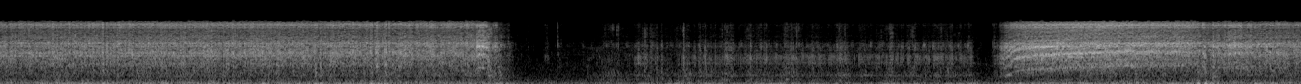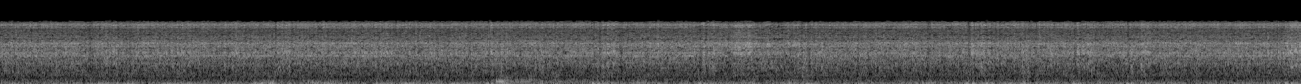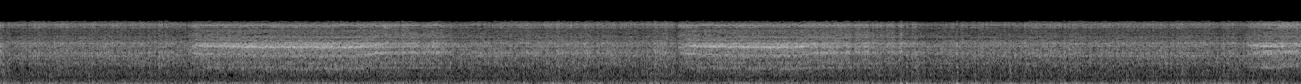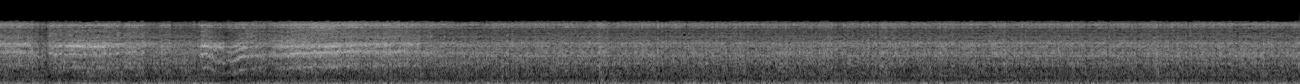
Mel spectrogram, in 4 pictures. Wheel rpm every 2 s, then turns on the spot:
240, 240, 170, 10, 20, 130, 230, 230, 230, 230, 230, 230, 230, 230, 220, 230, 230, 220, 230, 230, 200, 210, 230, 230, 230, 230.
6-10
